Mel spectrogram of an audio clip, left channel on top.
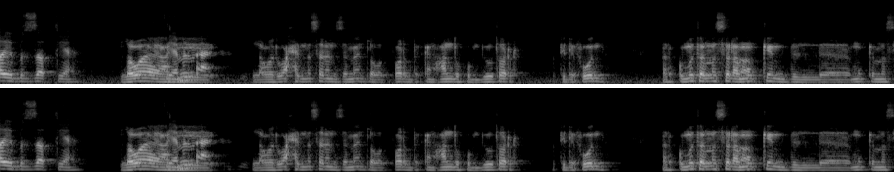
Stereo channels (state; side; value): noise; left; rumble, 26 dB below the sound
